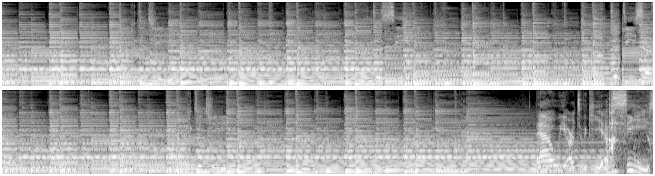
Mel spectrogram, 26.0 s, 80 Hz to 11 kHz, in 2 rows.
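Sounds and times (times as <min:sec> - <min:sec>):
acoustic guitar strumming: 0:00.0 - 0:26.0.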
